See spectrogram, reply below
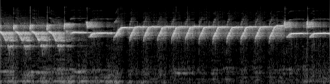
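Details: Belgian canary song: a rolling phrase of doubled notes gives way to a high, clear trill of evenly spaced, sharply rising notes, then a brief shift to a lower steady tone near the end.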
